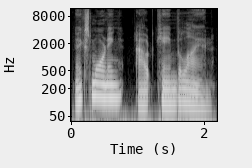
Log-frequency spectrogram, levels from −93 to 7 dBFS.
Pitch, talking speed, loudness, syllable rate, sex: 100 Hz, 165 wpm, -17 LUFS, 3.8 syllables/s, male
